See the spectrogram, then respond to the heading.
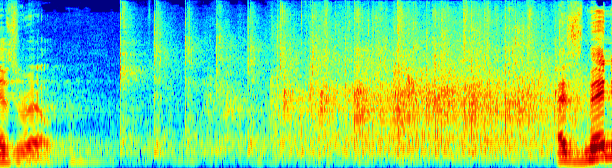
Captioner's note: audience applauds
